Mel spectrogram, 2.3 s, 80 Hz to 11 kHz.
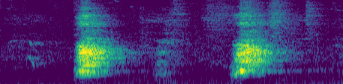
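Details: German Shepherd puppies, solid black and dark sable, from a litter born 12 March 2019, giving two short, bright barks about a second apart over a quiet background.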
